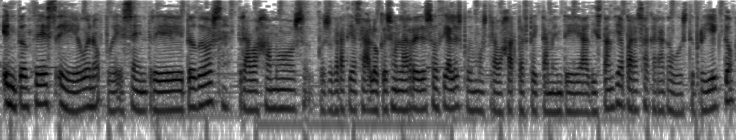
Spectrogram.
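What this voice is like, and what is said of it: Spanish speaker with Bilbao accent. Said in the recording (Spanish): “yo bueno soy de Bilbao, yo creo que se habrá notado un poco por el acento”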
